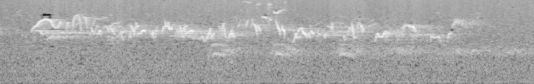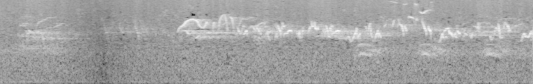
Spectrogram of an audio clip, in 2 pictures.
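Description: A songbird singing a fast, twittering, warbling song, one long run of phrases and then, after a short pause, a second run that looks the same. Under it is a steady background hiss with a faint low hum.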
